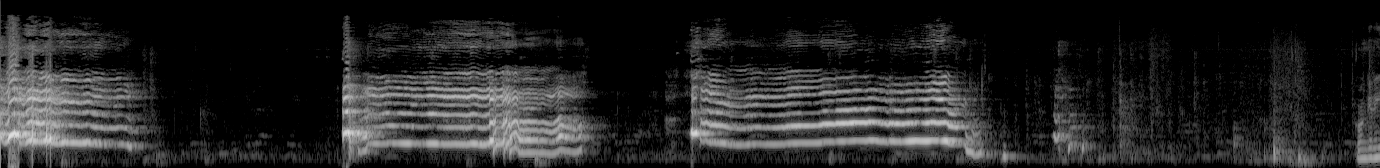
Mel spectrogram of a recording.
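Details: Siberian Husky puppy, female, crying to be let into the house after rolling in mud; three long, harmonic, yodelling whine-howls, each wavering up and down for two to three seconds, followed by short soft whimpers.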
